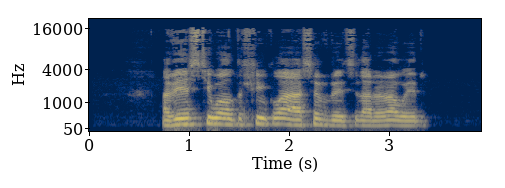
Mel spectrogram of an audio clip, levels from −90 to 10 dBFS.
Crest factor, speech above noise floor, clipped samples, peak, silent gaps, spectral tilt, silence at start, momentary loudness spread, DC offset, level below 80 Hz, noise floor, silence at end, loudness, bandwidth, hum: 16 dB; 43 dB; under 0.1%; -2 dBFS; none; -4.5 dB/octave; 0.75 s; 9 LU; under 0.1%; -58 dBFS; -60 dBFS; 0.55 s; -16 LUFS; 17 kHz; none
